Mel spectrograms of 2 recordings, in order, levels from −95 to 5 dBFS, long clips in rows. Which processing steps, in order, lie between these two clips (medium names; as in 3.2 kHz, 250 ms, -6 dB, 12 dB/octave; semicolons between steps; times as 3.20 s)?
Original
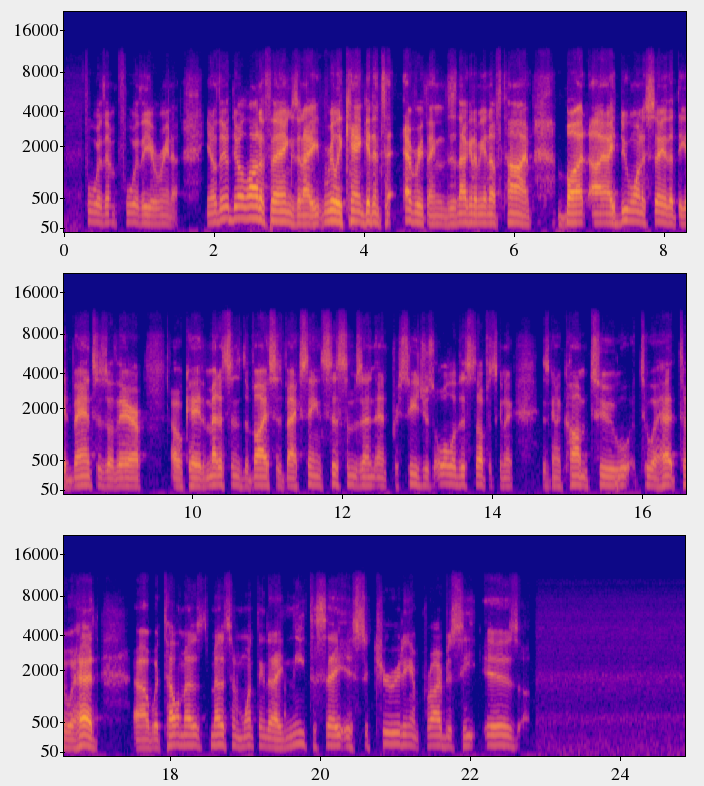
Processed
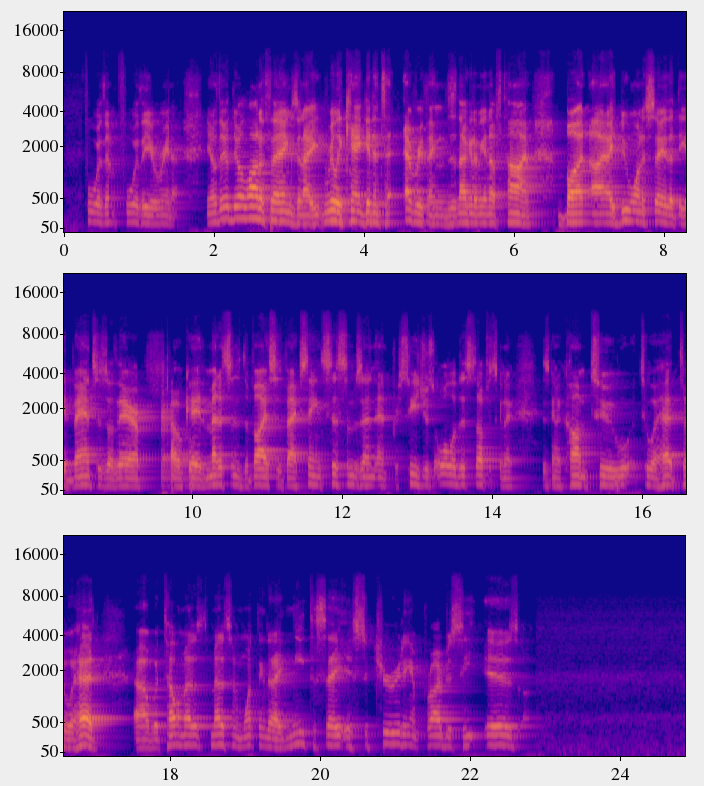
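spring tank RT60 1 s, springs 39 ms, chirp 65 ms, DRR 10.5 dB; 9.58–9.98 s: three bands compressed up and down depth 100%; trim -8 dB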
